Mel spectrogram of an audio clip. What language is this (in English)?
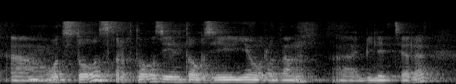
Kazakh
